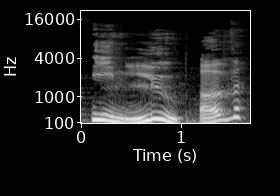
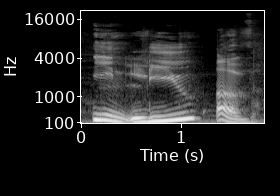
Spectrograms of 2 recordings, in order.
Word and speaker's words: in lieu of: Et comme on l'a vu avant-hier, EU en anglais est souvent prononcé OU. Et en plus de ça, le I ici est souvent muet. Donc ça va soit se prononcer in lieu of, ou alors in lieu of.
